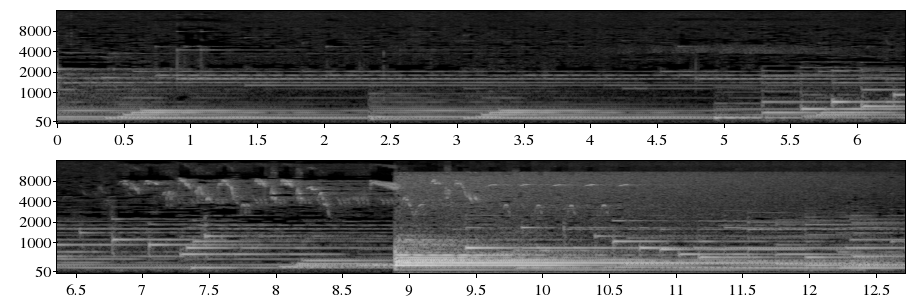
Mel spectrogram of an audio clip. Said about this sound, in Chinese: 钟声响起，请把你的身心完全放松下来。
